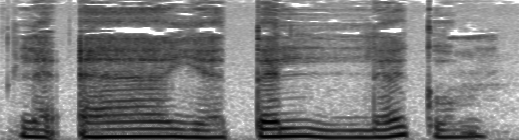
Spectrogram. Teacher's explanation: فتح کی تنوین کے بعد لام، تو ادغام بغیر غنہ کے، یہاں پر تن آواز بالکل نہیں آئے گی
